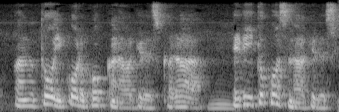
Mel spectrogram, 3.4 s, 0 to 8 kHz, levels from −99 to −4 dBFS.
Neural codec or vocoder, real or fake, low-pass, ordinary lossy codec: none; real; 7.2 kHz; Opus, 64 kbps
